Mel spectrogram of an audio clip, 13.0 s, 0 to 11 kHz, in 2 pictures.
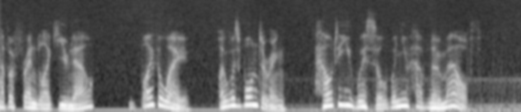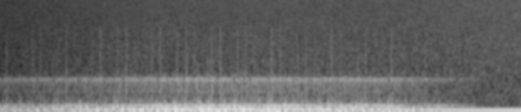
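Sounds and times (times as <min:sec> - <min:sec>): thin steady tone: 0:03.4 - 0:12.5
faint crackling: 0:03.6 - 0:12.4
low rumbling drone: 0:03.6 - 0:12.4.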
